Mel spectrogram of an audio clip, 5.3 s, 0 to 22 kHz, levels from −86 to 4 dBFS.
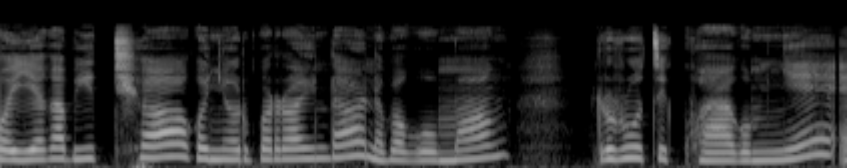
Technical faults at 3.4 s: none

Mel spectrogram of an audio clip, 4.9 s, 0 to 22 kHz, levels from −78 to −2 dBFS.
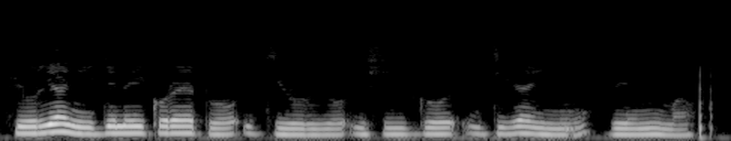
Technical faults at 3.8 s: low-delay AAC compression; AAC frame loss with concealment

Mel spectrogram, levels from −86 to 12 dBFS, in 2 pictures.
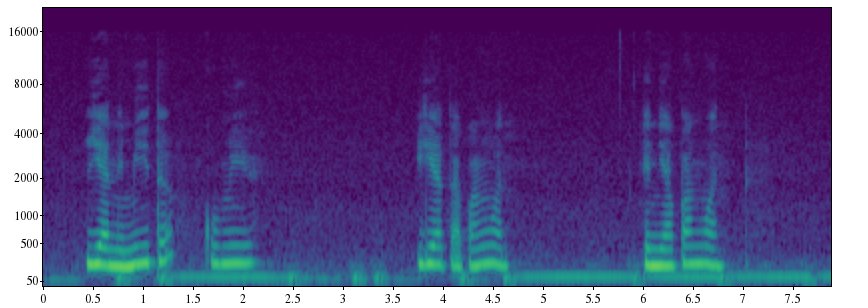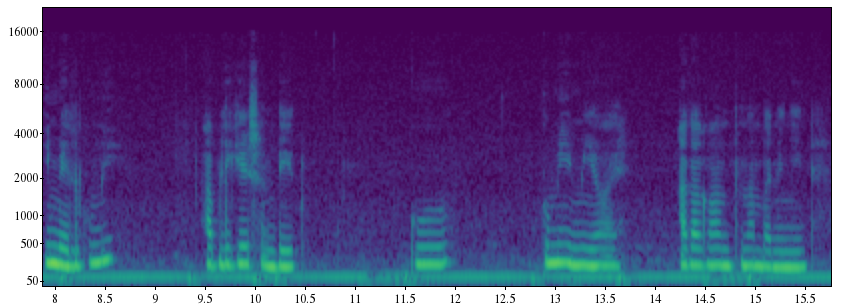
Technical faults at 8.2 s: none

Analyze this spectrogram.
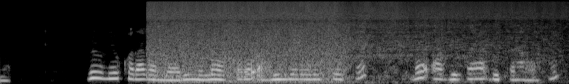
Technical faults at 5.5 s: noise suppressor artifacts; speech cut by the noise suppressor

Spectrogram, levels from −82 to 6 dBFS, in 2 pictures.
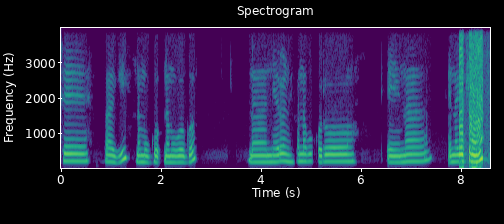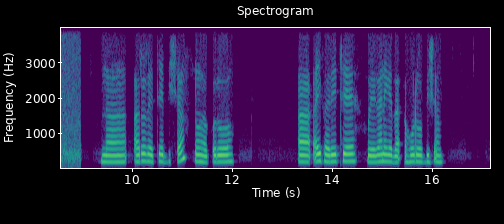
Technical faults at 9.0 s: mu-law and A-law mixed up

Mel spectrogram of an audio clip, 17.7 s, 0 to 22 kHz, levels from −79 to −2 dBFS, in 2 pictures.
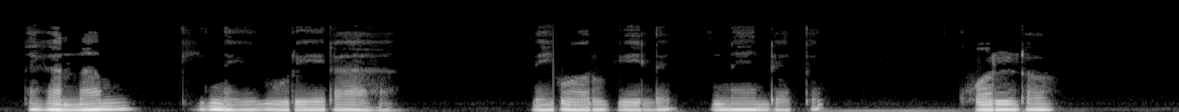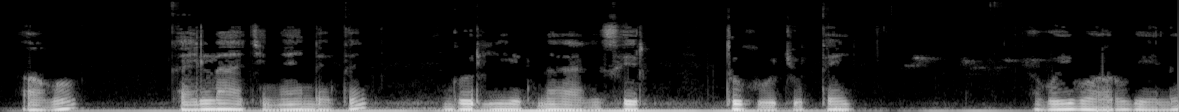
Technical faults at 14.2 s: chunks out of order

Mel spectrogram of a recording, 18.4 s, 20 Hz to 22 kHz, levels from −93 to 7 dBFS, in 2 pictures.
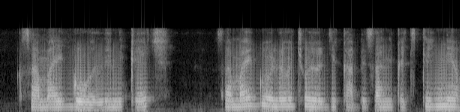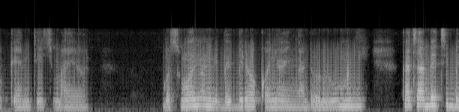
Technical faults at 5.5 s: block size mismatch (padded); clock slip clicks

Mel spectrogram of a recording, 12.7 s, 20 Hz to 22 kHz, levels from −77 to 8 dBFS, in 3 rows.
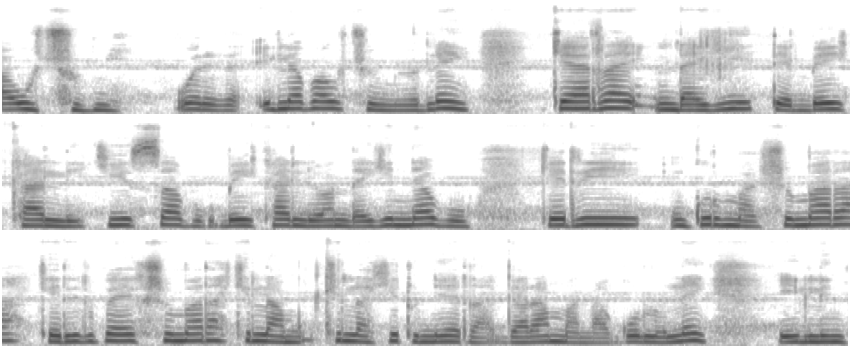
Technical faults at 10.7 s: none

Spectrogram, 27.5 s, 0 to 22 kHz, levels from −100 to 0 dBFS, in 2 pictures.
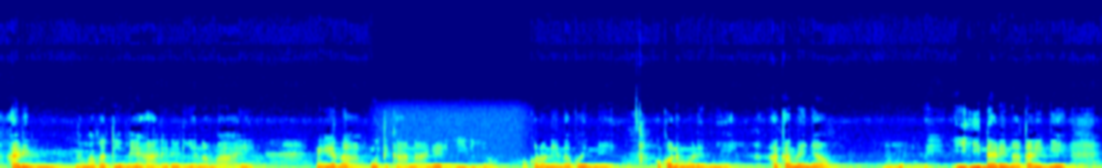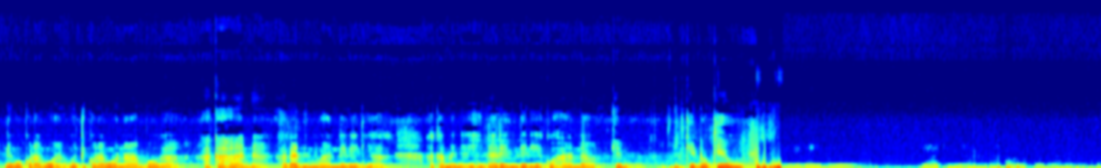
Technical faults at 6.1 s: digital radio blending to analogue

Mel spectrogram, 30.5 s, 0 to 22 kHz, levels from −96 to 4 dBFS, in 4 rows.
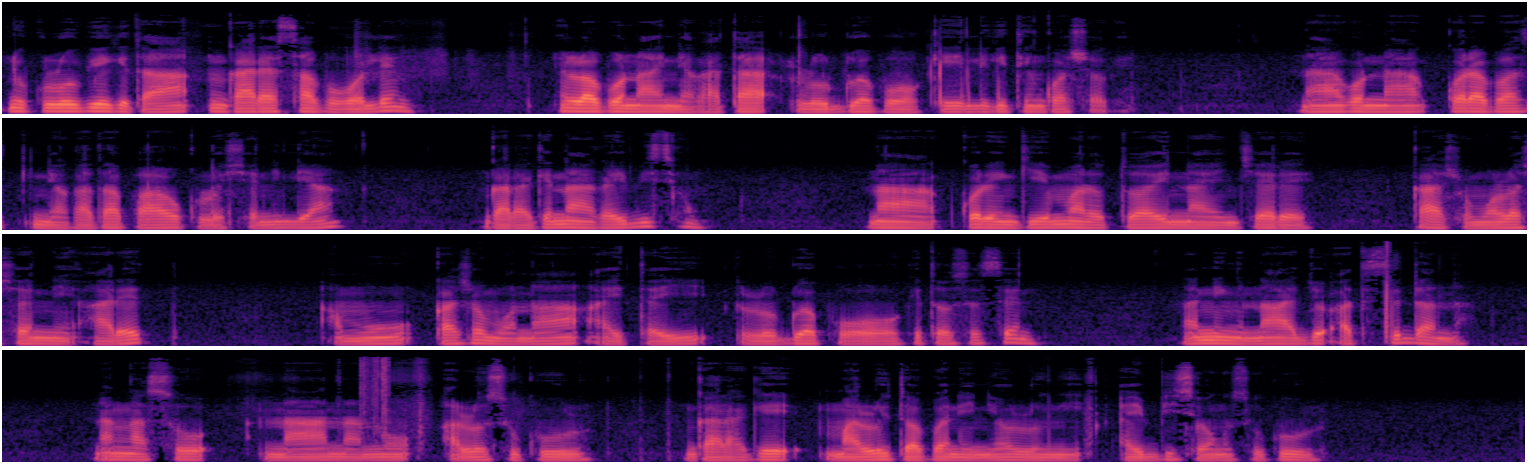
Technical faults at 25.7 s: none

